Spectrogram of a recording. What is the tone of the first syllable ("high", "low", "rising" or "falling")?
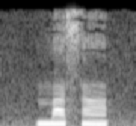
low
